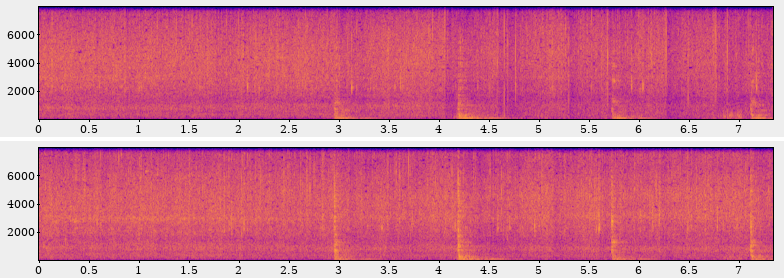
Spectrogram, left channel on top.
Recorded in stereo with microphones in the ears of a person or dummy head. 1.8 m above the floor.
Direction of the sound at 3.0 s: 50° right (ahead or behind).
